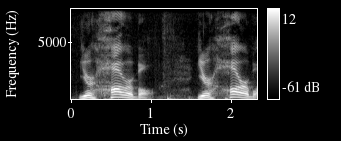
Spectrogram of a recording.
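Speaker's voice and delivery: acted small high-pitched mild yell. Retelling a movie scene where Mary runs upstairs: imitating Mary screaming. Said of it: "Mary runs upstairs screaming".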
